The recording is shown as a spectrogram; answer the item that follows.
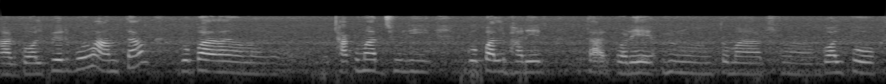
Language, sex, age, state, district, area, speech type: Bengali, female, 60+, West Bengal, Kolkata, urban, spontaneous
